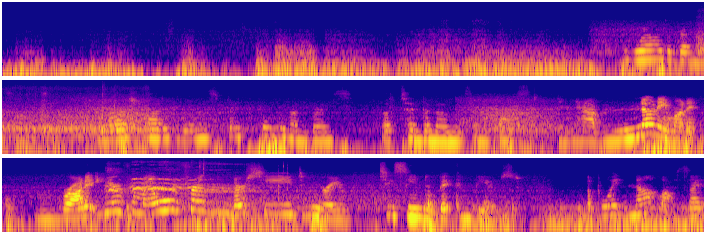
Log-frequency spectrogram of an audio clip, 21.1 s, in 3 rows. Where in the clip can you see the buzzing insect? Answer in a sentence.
The buzzing insect can be heard from 6.9 to 8.6 s.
